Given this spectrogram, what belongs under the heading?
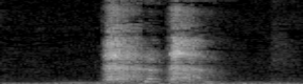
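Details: Two harsh, breathy cough-like bursts from a talking mynah bird (beo) imitating a human cough.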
